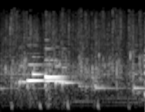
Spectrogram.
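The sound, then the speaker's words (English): An audience at a church worship service claps together in praise of Jesus, a dense, sustained wash of hand claps, with steady rhythmic thumps underneath and a faint held high tone running through. “Oh, come on, let's extend that hand clap, could we?”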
